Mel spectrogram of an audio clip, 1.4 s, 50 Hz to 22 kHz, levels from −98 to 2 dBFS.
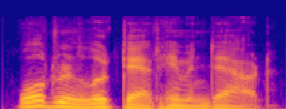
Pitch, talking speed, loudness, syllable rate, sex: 115 Hz, 250 wpm, -15 LUFS, 6.5 syllables/s, male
